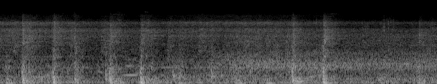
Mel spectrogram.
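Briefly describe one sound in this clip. Train wheels clatter loudly over rail joints as a train passes close by.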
